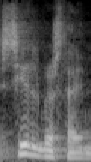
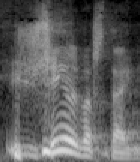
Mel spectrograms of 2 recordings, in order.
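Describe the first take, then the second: First: The name is said with a plain Spanish s. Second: The name is said with a 'sh' sound. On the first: The speaker calls it wrong. "Y yo dije" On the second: The speaker calls it right. "pero en castellano no tenéis la shh"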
